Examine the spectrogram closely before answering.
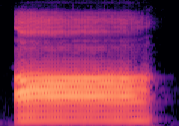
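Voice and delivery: "ah" held long on one level pitch, loud; first tone. Shown as a demonstration. Teacher shows students the single-rhythm tone, "ah" held level. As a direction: sustain "ah" on a steady, unchanging note. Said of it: "We pronounce this as a single vocal cord".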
